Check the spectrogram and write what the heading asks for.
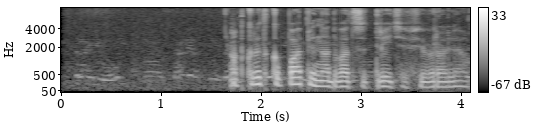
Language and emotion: Russian, neutral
